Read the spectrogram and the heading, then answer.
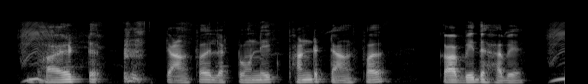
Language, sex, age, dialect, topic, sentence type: Bhojpuri, male, 31-35, Northern, banking, statement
